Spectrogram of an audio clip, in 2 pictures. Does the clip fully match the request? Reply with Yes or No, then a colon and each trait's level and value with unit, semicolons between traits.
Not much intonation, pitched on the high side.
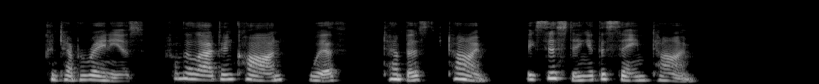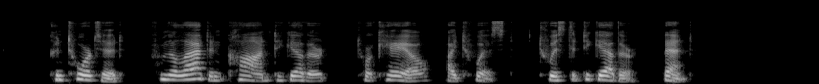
No: average, 3.8 semitones; high, 210 Hz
